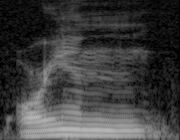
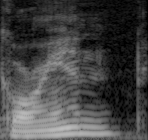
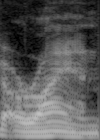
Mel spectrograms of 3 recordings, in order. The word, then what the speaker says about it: Orion: it or or orian orian Lake orian it looks like Orion but they pronounce it orian because you know it's Michigan all right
